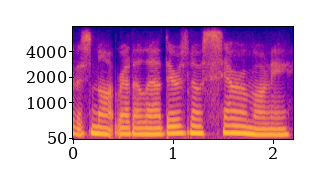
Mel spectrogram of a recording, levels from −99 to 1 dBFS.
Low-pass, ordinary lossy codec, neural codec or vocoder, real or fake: 7.2 kHz; Opus, 24 kbps; codec, 16 kHz, 2 kbps, FunCodec, trained on Chinese and English, 25 frames a second; fake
